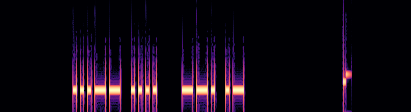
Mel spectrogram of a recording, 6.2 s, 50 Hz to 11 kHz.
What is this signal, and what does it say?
Morse code, heard as a keyed tone, about 22 wpm, 700 Hz. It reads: 3H GA
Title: Winter Field Day Exchanges Encore 22wpm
